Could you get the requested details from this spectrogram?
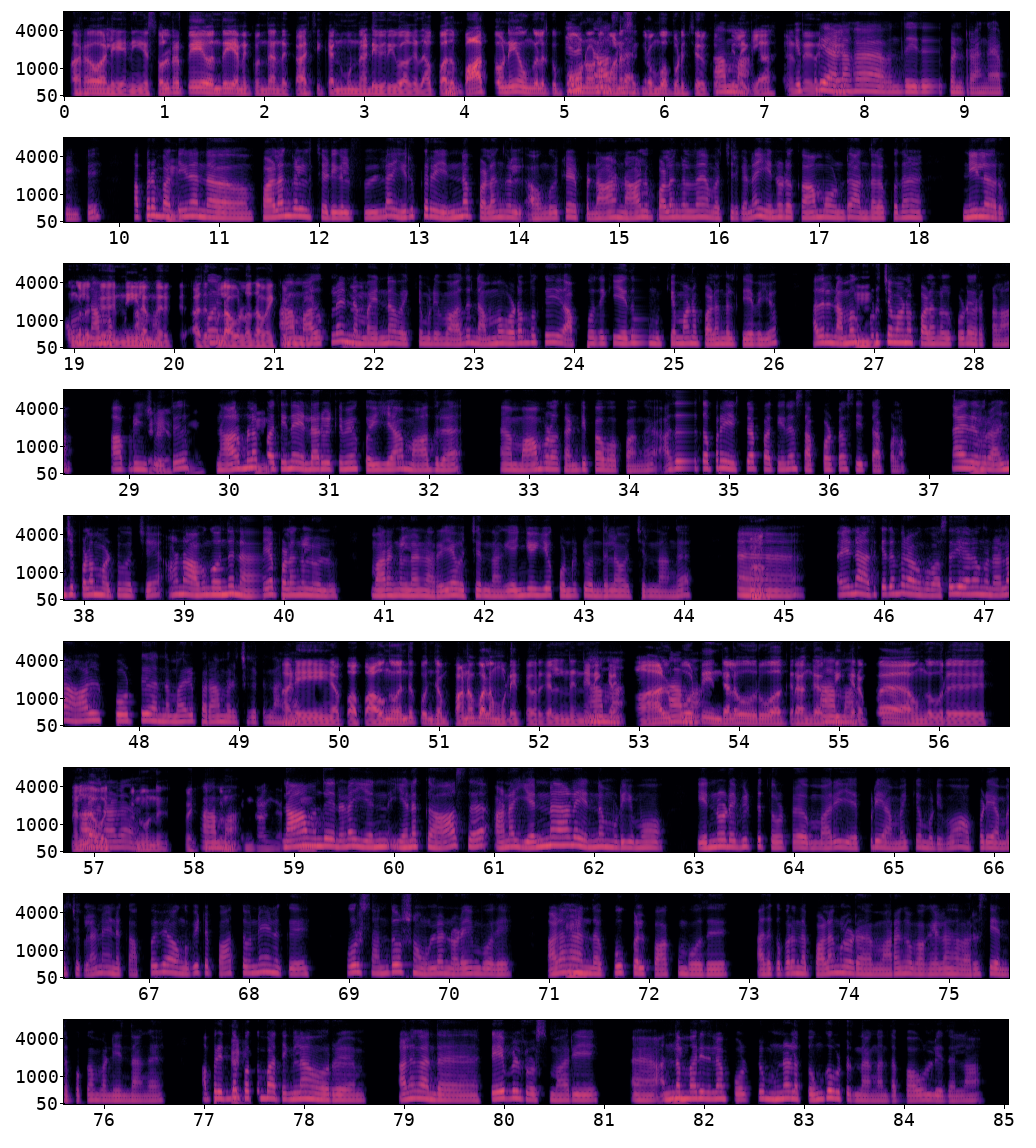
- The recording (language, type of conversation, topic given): Tamil, podcast, நகர வாழ்க்கையில் பசுமையும் இயற்கையும் தொடர்பாக உங்களுக்கு அதிக ஊக்கம் தருவது யார்?
- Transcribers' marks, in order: tapping; in English: "காம்பவுண்ட்டு"; in English: "நார்மலா"; in English: "எக்ஸ்ட்ரா"; "உடைந்தவர்கள்ன்னு" said as "உடைத்தவர்கள்ன்னு"; in English: "பௌல்"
